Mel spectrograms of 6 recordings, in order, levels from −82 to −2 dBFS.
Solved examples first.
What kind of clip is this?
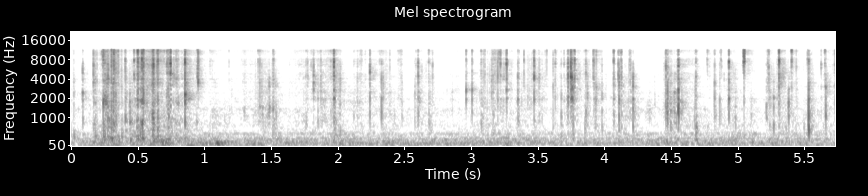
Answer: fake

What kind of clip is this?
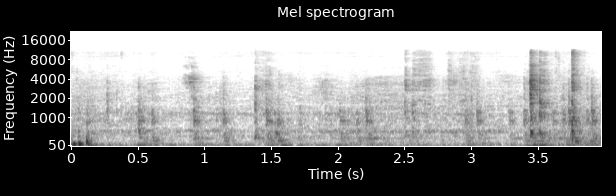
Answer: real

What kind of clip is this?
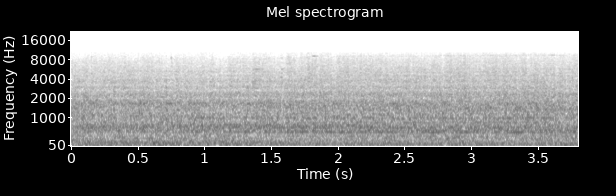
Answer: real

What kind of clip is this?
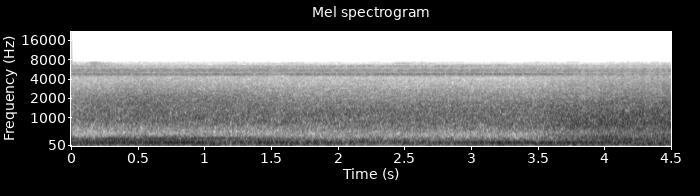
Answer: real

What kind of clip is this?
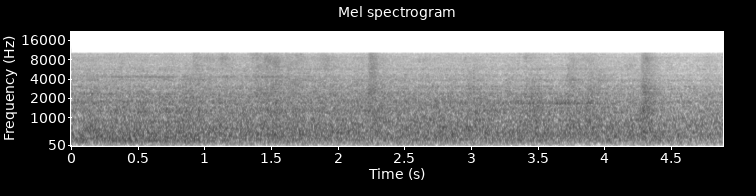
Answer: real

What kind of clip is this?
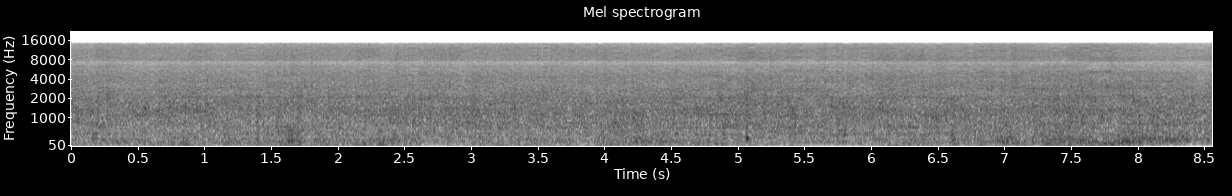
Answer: fake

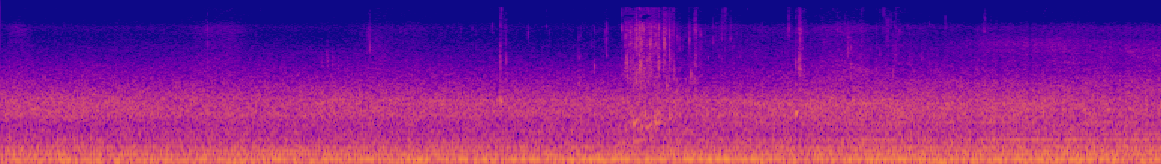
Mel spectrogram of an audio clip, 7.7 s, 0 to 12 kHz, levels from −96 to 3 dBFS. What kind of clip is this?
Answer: real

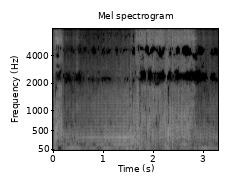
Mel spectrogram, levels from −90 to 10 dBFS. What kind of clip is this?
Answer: fake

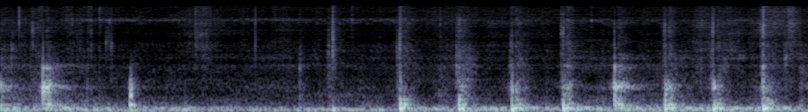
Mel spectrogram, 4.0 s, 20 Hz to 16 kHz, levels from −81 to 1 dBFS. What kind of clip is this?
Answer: fake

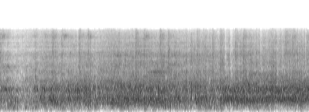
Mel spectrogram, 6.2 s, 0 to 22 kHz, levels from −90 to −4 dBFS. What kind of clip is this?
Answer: fake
